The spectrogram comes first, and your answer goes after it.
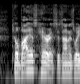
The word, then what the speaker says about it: Tobias: Tobias, as I'm going to say it correctly. I always call him Tobias. It's Tobias Harris, and I knew it's wrong, and I just could not correct myself, for cripe's sake.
